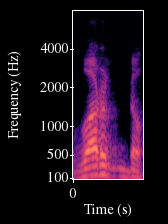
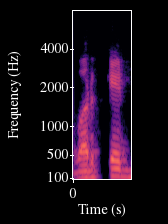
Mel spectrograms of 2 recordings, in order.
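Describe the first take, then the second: First: The ending is a plain d sound, one syllable. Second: The ending is an extra syllable, ed. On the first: The speaker calls it right. "वर्कड होगा" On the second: The speaker calls it wrong. "वर्केड नहीं"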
